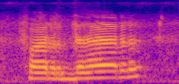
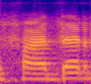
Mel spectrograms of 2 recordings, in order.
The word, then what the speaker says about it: farther: फर्दर FARTHER फर्दर, ये फादर नहीं है, फर्दर पढ़ना है इसको, फर्दर एंड नियरर, फर्दर नियरर।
